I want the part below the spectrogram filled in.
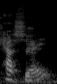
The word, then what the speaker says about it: Hachette: And it was published by Hachette, is it? Or Hatchet? How do you say it? – Hachette.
